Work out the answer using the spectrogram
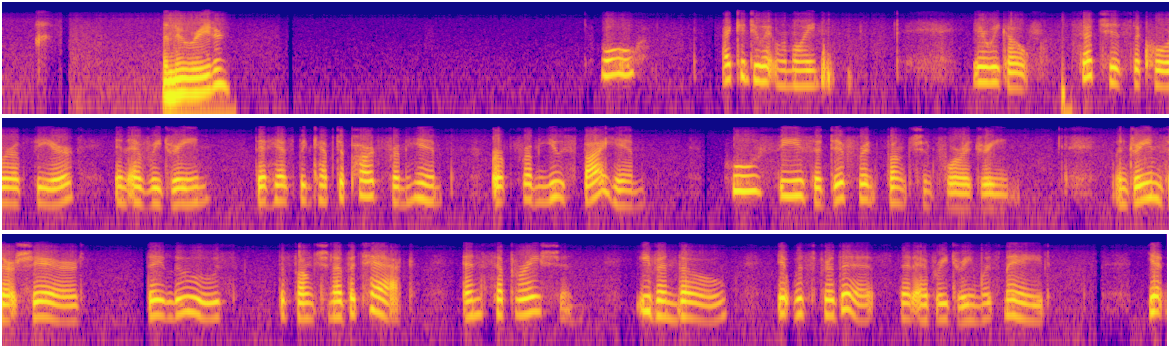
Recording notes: ACIM Daily Conference Call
